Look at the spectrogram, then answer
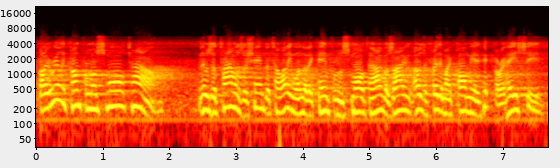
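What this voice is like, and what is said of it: Mild New York accent. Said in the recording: “I have kind of a New York accent.”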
